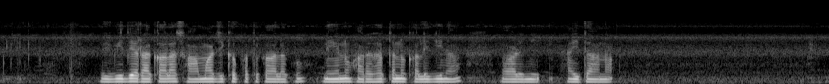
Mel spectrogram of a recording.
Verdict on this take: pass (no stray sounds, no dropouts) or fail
pass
